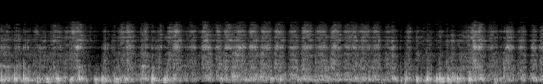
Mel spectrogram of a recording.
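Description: Two hands quickly scratch the surface of a round solid wooden plate with fingertips and short nails. The result is a dense, continuous rasping scratch with a woody mid-low body and a bright, hissy top. It holds a fairly steady level throughout, with small surges.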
